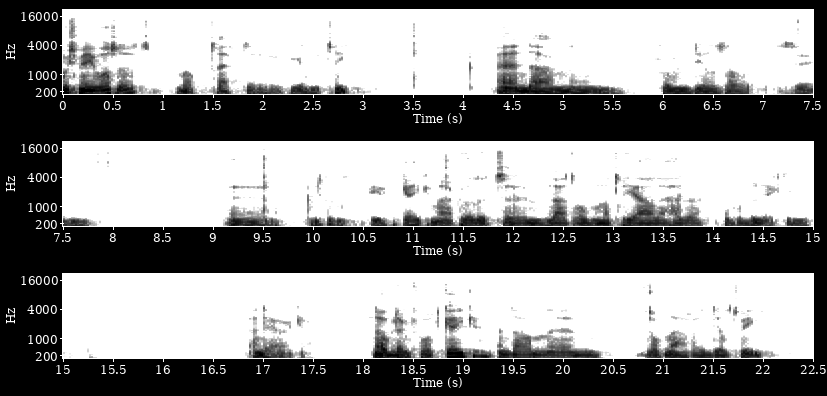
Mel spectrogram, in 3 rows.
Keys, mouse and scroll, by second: 2.5-5.8 middle drag, 8.9 middle click, 10.8-19.6 middle drag.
